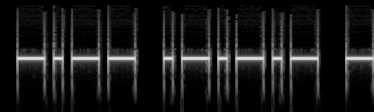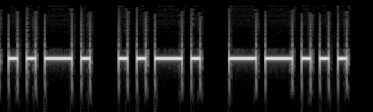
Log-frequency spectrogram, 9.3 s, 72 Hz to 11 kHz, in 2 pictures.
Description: Morse code, heard as a keyed tone, about 10 wpm, 800 Hz. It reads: Y./F7
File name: LEZIONI / 10 SIGNS / 10C DOT 10wpm 2940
